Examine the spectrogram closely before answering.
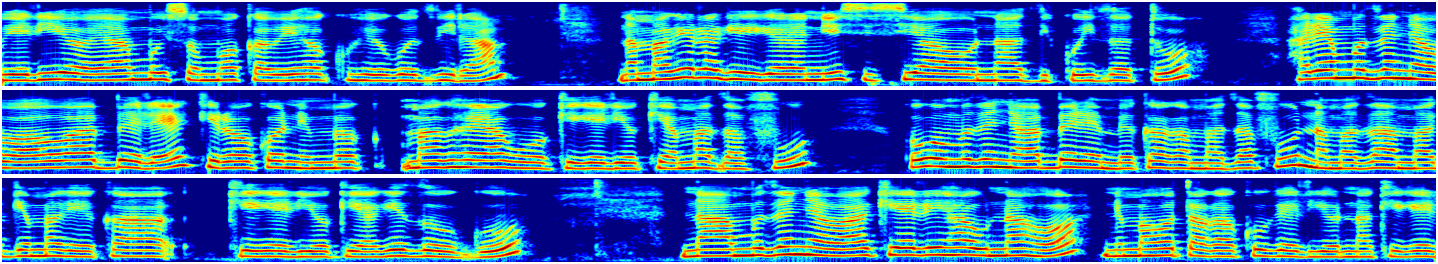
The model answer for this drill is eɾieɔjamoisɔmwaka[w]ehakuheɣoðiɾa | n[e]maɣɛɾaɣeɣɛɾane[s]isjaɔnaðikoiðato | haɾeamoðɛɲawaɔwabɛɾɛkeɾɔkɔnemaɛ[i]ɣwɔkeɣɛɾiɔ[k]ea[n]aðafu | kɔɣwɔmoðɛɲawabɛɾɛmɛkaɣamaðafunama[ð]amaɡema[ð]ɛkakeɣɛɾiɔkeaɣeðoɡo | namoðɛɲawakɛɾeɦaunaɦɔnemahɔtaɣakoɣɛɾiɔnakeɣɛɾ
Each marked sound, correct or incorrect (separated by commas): correct, incorrect, correct, incorrect, correct, incorrect, correct, incorrect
